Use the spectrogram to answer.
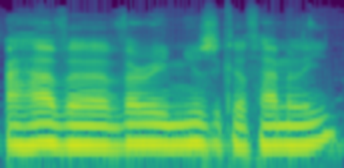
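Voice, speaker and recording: A young man from Germany, co-hosting a casual podcast in English with relaxed, wry deadpan humor. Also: on the low side, fairly quick, clear, resonant tone, no echo. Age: young adult. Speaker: podcast co-host. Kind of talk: casual chat. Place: indoor room, seated in front of camera.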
